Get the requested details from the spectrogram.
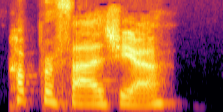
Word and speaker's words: coprophagia: Um, if I'm saying it correctly, coprophagia. – That's right.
